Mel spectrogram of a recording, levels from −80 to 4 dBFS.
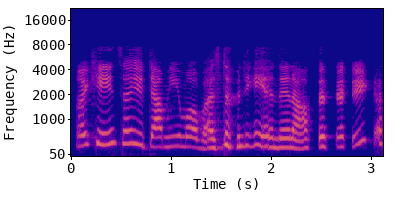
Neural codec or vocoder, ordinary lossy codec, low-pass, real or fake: codec, 16 kHz, 0.5 kbps, X-Codec, WavLM features, trained on Multilingual LibriSpeech; none; none; fake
